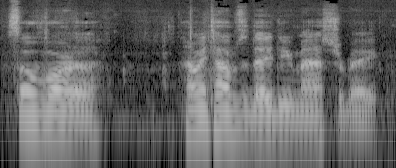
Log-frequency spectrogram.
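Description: A man's voice: mid-range voice, a little fast. A young man co-hosting a crude comedy show, teasing his friend with wisecracks. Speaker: co-host.

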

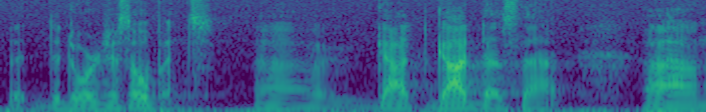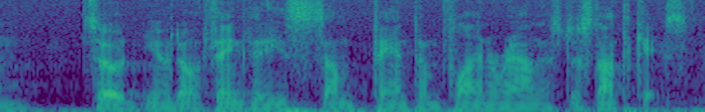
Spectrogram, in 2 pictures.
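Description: Conversational church Bible study teacher. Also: male voice, mid-range voice, normal speed, big-room sound. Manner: conversational and animated, with frequent fillers.

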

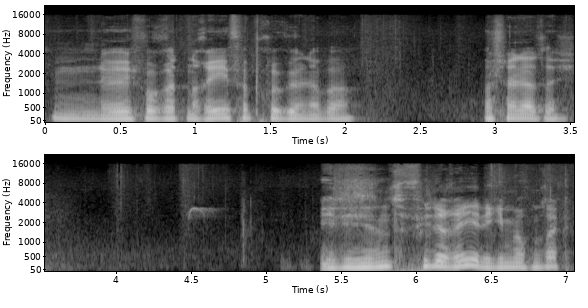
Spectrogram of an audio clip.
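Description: Guy just chatting while he plays a game, mellow relaxed voice. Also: mid-range voice, brisk. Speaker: let's play gamer. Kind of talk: casual gaming chat with a co-player.

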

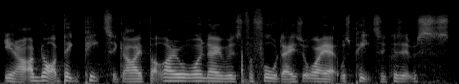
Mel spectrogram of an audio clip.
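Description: A man's voice: a little high, steady tone, fast, slight background noise. A man with an English accent giving casual, bantering darts commentary in a chatty way, often repeating his phrases. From England.

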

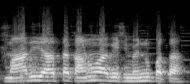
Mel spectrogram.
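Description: Guy doing sweet big brother, quick comforting talk. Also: on the high side, fairly even intonation, faint music behind, close to an everyday voice. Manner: warm, comforting. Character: kind loving young brother, working man.

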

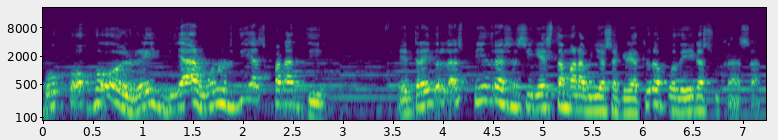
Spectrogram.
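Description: A man voicing an excitable old male wizard in a game, theatrical and grand. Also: on the high side, moderate pace, over music, voice pushed up, lightly acted.

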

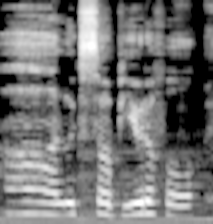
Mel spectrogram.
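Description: A man's voice: fairly high pitch, animated, normal speed. A man hosting a reaction video with enthusiastic, exclamatory commentary. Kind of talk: excited live reaction commentary. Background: music.

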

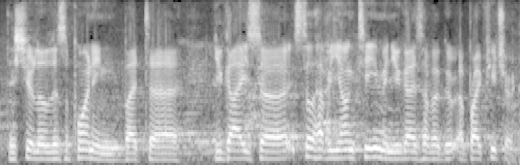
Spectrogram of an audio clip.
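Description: A man's voice: mid-range voice, fairly even intonation, fairly quick, crowd noise, rough recording. A man interviewing players and coaches after a game, asking casual questions. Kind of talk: postgame questions. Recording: arena noise behind.

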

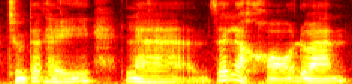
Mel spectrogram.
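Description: This man teaches English vocabulary, breaking each sound down step by step and repeating words as drills. His voice is fairly low and creaky, and he takes it slowly.

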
